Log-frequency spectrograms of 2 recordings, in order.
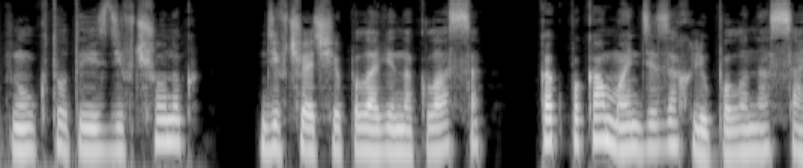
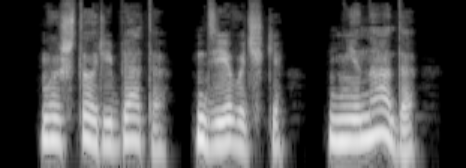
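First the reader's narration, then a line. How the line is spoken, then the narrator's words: Confused mumble. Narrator (Russian): Растерянно оглядываясь, пробормотала Дарья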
